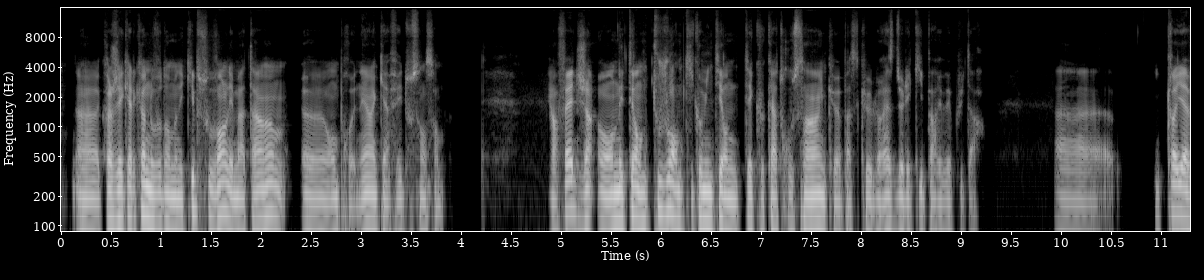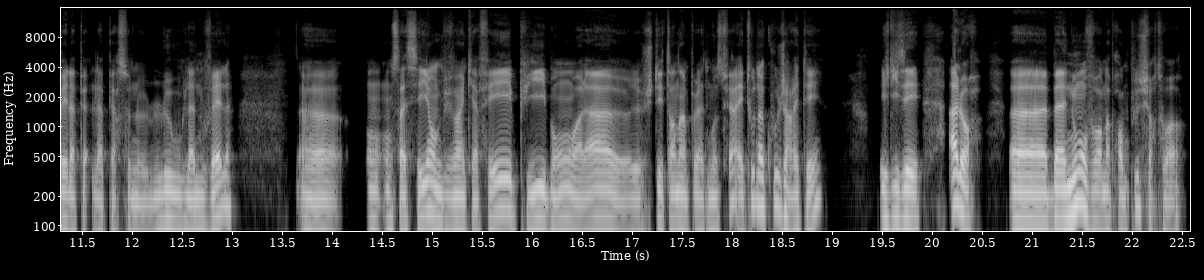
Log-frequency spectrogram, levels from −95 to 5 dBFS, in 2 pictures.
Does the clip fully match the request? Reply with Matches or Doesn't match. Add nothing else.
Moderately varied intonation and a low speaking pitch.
Matches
